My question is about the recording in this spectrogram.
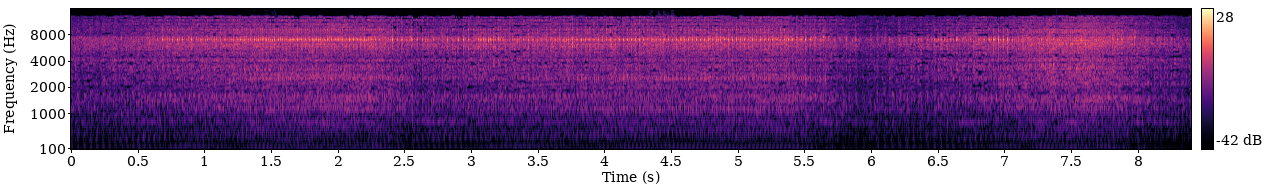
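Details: Suzuki DF200E/DF200EV outboard before repair: harsh, clattering run with revs surging and sagging every few seconds; rough running and abnormal noise, cause not yet found.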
